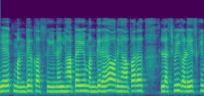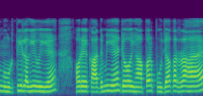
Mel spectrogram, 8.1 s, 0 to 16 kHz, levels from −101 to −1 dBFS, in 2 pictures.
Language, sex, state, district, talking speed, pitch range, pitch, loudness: Hindi, female, Odisha, Khordha, 245 wpm, 185-200 Hz, 190 Hz, -16 LUFS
